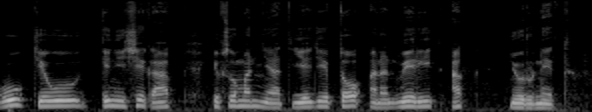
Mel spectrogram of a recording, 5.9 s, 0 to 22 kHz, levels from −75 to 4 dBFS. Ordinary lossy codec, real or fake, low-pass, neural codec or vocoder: none; real; none; none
